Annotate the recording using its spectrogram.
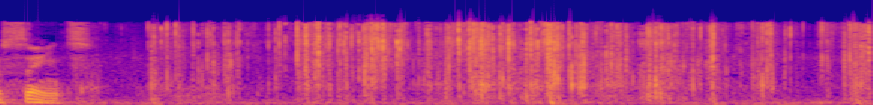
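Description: A foil card pack crinkles and tears as hands rip it open.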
